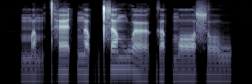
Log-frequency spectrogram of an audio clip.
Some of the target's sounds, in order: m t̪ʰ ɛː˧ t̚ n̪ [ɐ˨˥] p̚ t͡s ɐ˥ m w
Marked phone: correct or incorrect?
correct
